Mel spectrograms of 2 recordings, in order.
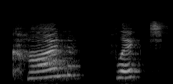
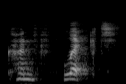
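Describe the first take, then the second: First: "conflict" slowly split, with a gap between syllables. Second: Said in the usual way. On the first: Shown as a demonstration. Teacher models "conflict" for students, syllable by syllable. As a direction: say "conflict" in two parts, con, then flict. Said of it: "read this syllable by syllable". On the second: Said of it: "we'll blend it together".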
